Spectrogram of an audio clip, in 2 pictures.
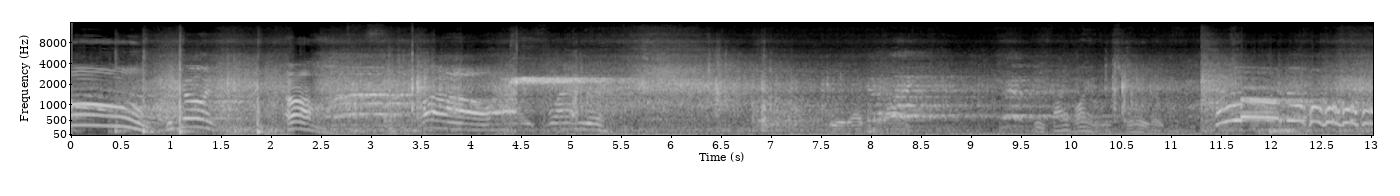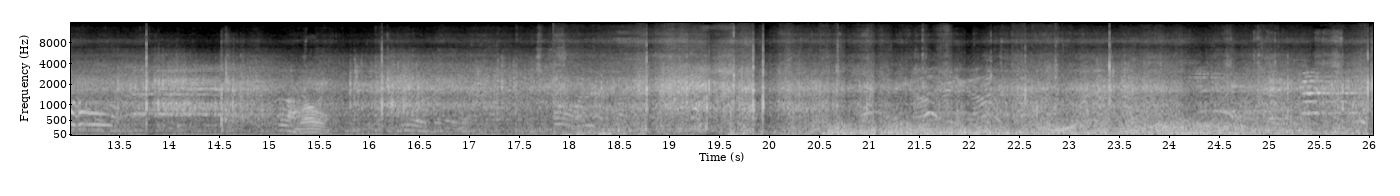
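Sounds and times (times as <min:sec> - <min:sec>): skates scraping ice: 0:00.8 - 0:08.7, 0:12.7 - 0:26.0.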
